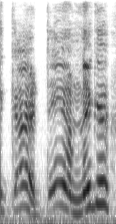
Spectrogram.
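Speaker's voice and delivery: a hint of the player's casual tone; imitating Schroeder. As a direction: keep the inflection, say it casually and quiet. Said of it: "just like Dennis Schroeder said it".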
